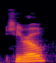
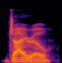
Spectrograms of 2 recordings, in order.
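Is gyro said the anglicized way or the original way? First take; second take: original; anglicized. First: The word is said with its original pronunciation. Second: The word is said with an anglicized pronunciation. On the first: This is the actual pronunciation of the word. "it's actually how you pronounce the G-Y-R-O" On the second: This is the habitual everyday pronunciation. "I'd still just say Gyro"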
